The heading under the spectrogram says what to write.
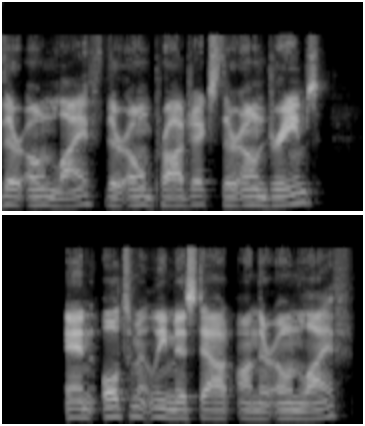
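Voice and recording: A man at medium pitch with a fairly bright tone and a fairly quick pace, on a very clean recording with a silent background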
